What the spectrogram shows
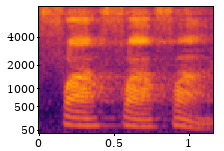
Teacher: gigi yang ke-15 bibir bagian dalam mengenai ujung gigi depan atas bibir bawah bagian dalam mengenai ujung gigi depan atas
